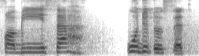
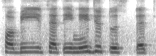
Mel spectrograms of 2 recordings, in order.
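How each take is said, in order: First: The voice stops after the first word, ending in h. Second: The words are joined with an added nin sound. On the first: "अगर हमने यहाँ पे वक्फ कर रहे हैं" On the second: "कसरा देकर आगे वाले हर्फ के साथ मिला दिया"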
